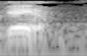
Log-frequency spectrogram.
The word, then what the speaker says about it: gam: Moreover is the word gam, as it's pronounced, G-A-M.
